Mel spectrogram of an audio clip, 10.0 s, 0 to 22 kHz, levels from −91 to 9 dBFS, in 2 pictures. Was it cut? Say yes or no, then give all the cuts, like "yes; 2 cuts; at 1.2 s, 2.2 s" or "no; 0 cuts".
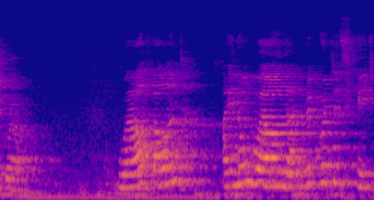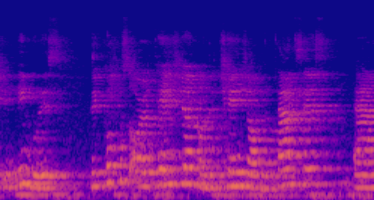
no; 0 cuts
